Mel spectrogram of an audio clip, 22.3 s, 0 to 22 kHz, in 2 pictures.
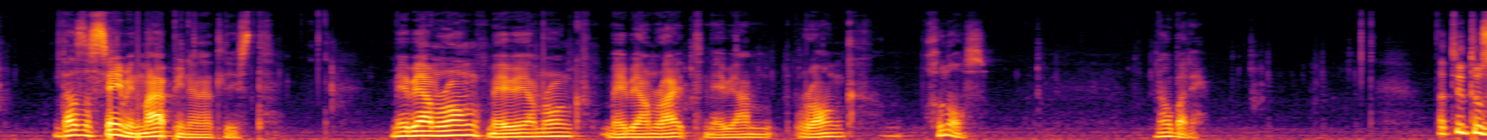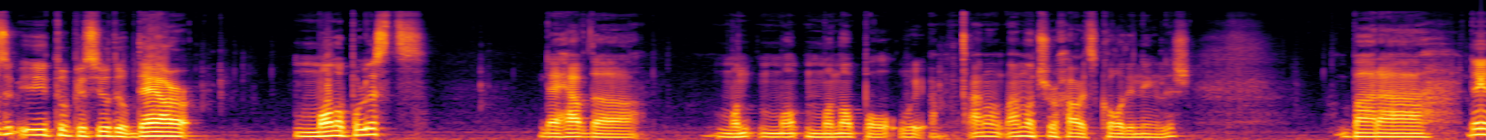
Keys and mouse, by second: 11.0-18.0 drag, 11.9 g.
